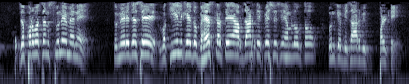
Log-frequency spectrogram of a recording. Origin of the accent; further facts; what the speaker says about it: Rajasthan, India; मैं राजस्थान के अंदर उस इलाके का रहने वाला हूं जो पानी की समस्या है।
